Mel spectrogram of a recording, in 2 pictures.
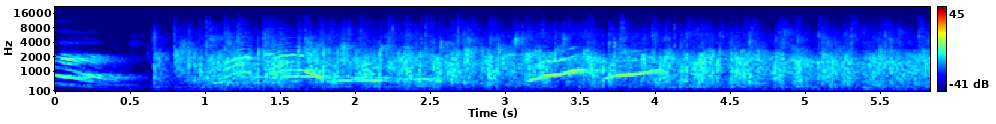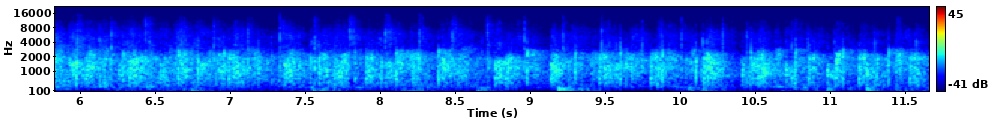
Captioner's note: applause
